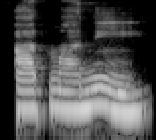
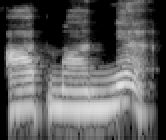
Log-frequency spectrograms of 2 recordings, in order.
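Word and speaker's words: ātmany: Atmani. It is not atmani. You can see the difference. There's a Y here and there is an I over here, and the pronunciation is different. This is atmanya. And if you look at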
